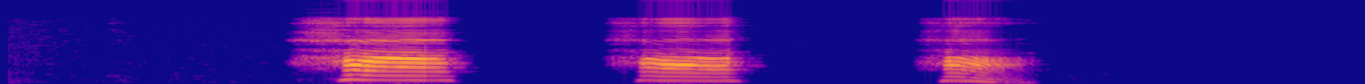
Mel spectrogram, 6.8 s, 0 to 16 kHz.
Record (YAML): exhalation_length: 6.8 s
exhalation_amplitude: 30828
exhalation_signal_mean_std_ratio: 0.35
survey_phase: beta (2021-08-13 to 2022-03-07)
age: 65+
gender: Female
wearing_mask: 'No'
symptom_none: true
smoker_status: Never smoked
respiratory_condition_asthma: false
respiratory_condition_other: false
recruitment_source: REACT
submission_delay: 1 day
covid_test_result: Negative
covid_test_method: RT-qPCR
